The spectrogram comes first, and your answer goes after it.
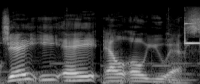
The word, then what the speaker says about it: jealous: the rain I'm sick of the rain หมายเลข7นะครับ J E A L O U S J E A L O U S ออกเสียงคล้ายๆแบบนี้ครับวันนี้คุณมีเพื่อนผู้หญิงคนนึงเขาอายุมากกว่าคุณพอสมควรคุณเรียกเขาว่าเจแล้ววันนี้คุณจะไปออกงานแล้วคุณเห็นโอ้โหเจเลิศมากอ่ะเจเลิศนะฮะ jealous jealous แปลว่าอะไรครับแปลว่าอะไรแปลว่าอิจฉา I am jealous of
